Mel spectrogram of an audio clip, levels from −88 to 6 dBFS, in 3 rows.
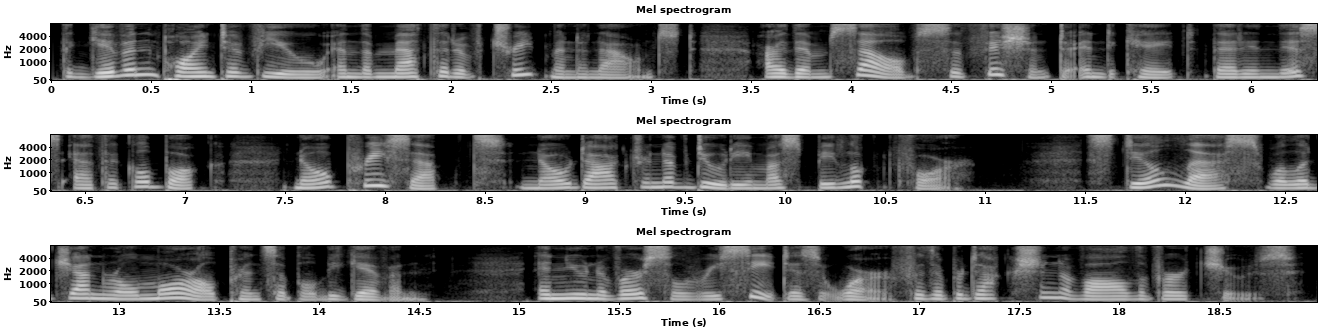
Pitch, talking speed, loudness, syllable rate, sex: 195 Hz, 165 wpm, -20 LUFS, 5.1 syllables/s, female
